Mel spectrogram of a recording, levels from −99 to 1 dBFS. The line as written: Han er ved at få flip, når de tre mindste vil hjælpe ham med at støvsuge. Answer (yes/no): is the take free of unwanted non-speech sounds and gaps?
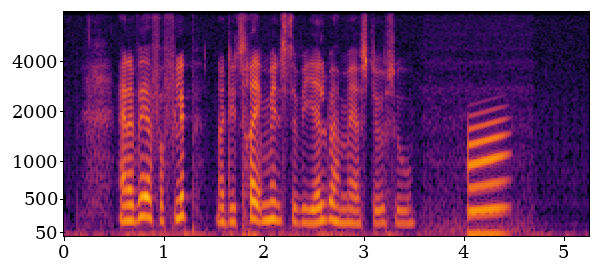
no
